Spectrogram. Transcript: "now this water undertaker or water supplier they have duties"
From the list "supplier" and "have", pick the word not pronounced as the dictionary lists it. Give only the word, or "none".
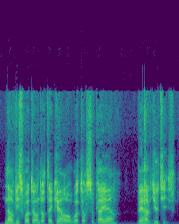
none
